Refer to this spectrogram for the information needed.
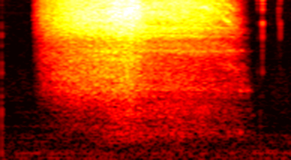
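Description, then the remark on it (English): A voice imitates a snake's hiss, making the s sound with the tongue against the bottom teeth, the teeth together, and air blown gently through them: a steady, drawn-out hiss lasting over a second, fairly loud, with a soft fade at the end and no speech. “Can you imagine the sound that a snake makes when it hisses?”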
